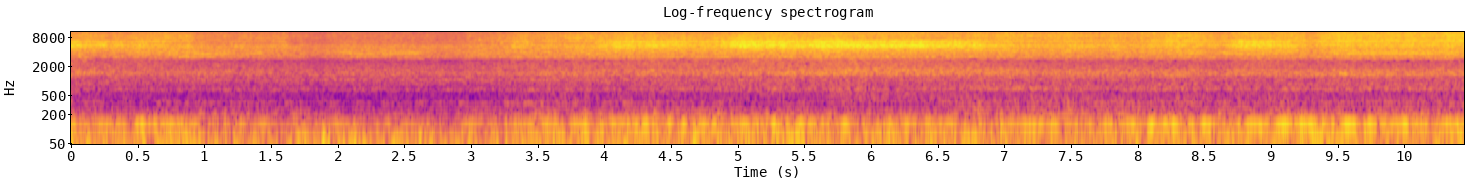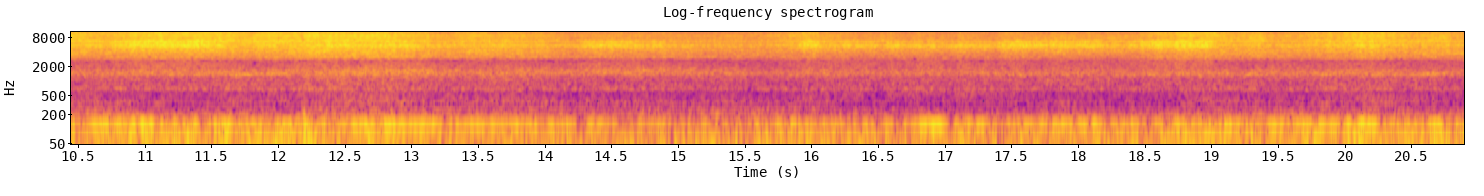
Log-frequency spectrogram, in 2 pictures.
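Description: Steady rushing wind noise on the camera microphone as a paraglider launches and flies.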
